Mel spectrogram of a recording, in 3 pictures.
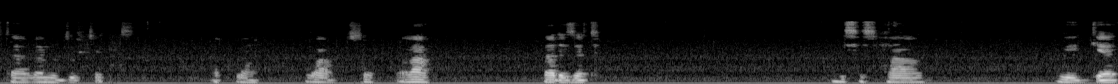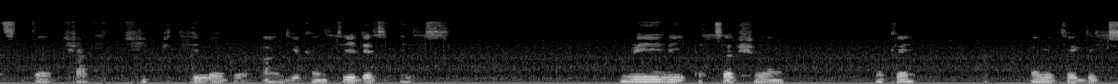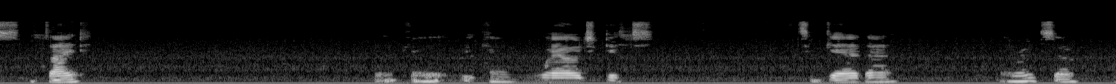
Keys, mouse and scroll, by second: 0.4 6, 1.4 click, 4.2 click, 4.2 click, 7.0 right click, 8.2-19.2 drag, 19.2-22.6 drag, 24.0 Delete, 24.7-33.5 drag.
